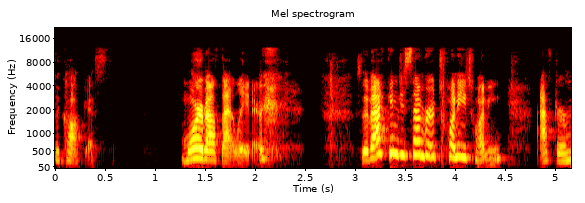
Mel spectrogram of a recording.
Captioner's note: laughter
